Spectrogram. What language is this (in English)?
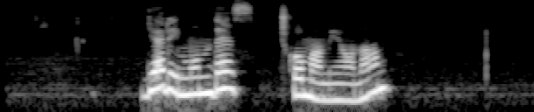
Laz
